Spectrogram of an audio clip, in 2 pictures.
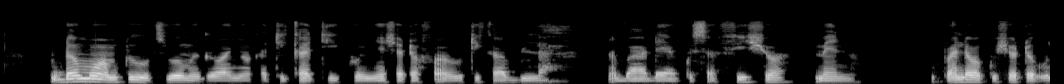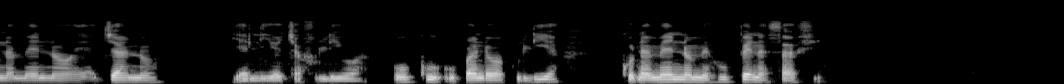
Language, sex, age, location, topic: Swahili, male, 18-24, Nairobi, health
